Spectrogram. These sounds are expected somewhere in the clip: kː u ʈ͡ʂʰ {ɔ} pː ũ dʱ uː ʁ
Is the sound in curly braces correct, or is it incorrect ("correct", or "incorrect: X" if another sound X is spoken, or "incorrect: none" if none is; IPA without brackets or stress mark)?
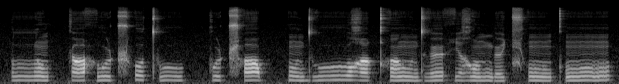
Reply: incorrect: ɑ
